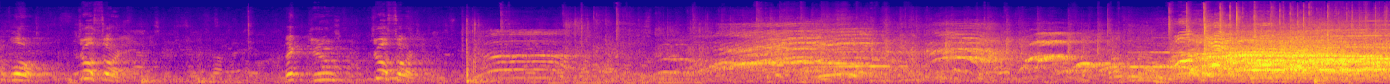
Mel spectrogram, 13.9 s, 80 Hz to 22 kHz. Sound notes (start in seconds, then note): 6.9 audience cheers and applauds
